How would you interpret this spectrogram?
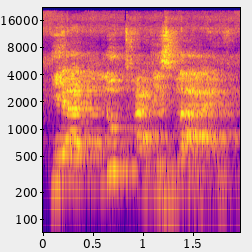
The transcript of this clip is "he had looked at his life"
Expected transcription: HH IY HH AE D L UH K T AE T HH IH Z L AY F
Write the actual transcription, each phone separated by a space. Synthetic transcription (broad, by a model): HH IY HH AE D L UH K T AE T HH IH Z L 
